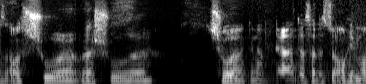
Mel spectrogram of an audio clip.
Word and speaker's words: Shure: Webcam-Mikrofon und im Vergleich dazu vielleicht dieses, wie spricht man das aus, Shure oder Shure? Shure, genau.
